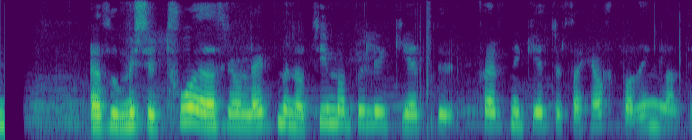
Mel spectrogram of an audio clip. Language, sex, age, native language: Icelandic, female, 30-39, Icelandic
